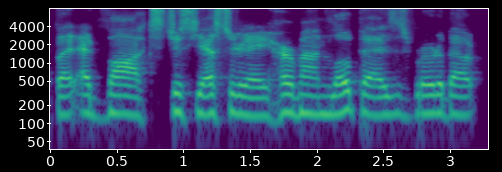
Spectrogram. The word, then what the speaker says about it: German: His name is spelled German, Herman Lopez, he's honest.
